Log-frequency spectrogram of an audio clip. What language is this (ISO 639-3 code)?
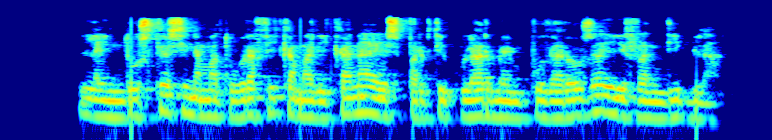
cat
